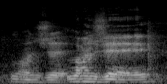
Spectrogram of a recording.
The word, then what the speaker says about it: Langeais: Duchess of Lon Lange as we've recently discovered the pronunciation actually or don't touch the axe or the great title.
